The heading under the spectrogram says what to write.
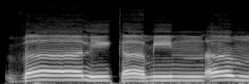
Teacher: Kita tukarkan bunyi nun kepada mim. Baik, cuma kaedahnya ialah kita tutup bibir bersahaja. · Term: iqlab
